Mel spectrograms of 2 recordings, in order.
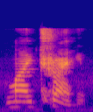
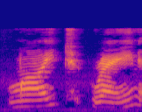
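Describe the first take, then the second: First: The t is aspirated, starting the second word. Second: The t is unaspirated, ending the first word. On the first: "t, is aspirated one" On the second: "it comes at the end of the word might, no, it is unaspirated"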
